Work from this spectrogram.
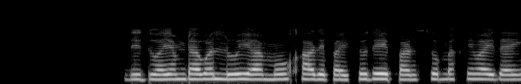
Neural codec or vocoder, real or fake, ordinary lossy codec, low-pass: codec, 16 kHz in and 24 kHz out, 2.2 kbps, FireRedTTS-2 codec; fake; MP3, 48 kbps; 5.4 kHz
